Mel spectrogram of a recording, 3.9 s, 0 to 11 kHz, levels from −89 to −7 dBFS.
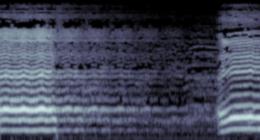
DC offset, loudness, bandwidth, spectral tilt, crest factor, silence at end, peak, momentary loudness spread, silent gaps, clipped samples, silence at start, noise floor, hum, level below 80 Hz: under 0.1%; -23 LUFS; 10.5 kHz; -1 dB/octave; 16 dB; 0 s; -10 dBFS; 23 LU; none; under 0.1%; 0 s; -52 dBFS; none; -72 dBFS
